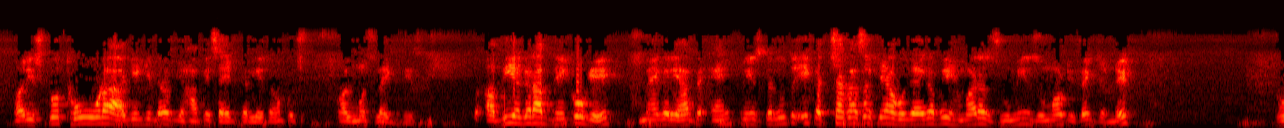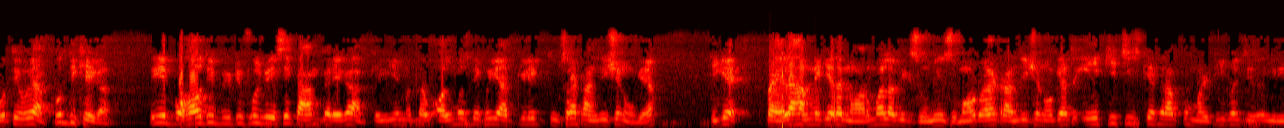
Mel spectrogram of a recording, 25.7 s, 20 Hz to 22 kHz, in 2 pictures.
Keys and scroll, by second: 7.5 n, 10.1 space, 20.8 space.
